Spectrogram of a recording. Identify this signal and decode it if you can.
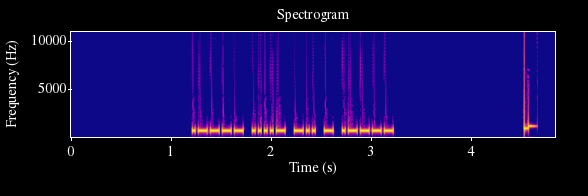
Morse code, heard as a keyed tone, about 40 wpm, 700 Hz. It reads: 14DT1
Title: Five Challenging Letter-Number Combinations 40wpm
